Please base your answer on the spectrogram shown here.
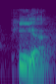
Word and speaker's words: Pia: My name is pronounced as Pia. Pia. Like Pia. Like a PIA. Pain in the ass.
